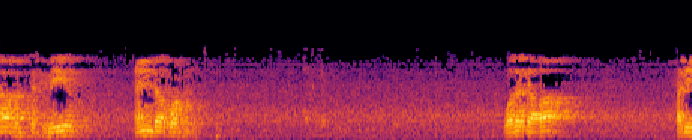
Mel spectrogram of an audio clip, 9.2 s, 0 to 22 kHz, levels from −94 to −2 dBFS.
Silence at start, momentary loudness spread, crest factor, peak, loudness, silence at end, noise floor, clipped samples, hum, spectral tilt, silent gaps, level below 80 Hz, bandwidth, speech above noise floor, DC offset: 0 s; 23 LU; 20 dB; 0 dBFS; -17 LUFS; 0 s; -38 dBFS; under 0.1%; none; -3 dB/octave; none; -56 dBFS; 5.2 kHz; 22 dB; under 0.1%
